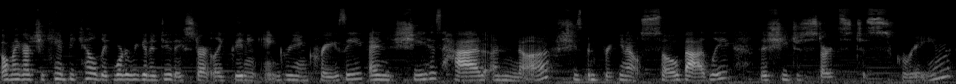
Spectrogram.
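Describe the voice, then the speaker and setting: Excitable young woman gushing about books. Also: mid-range voice. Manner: excitable, heavy use of "like". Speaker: book vlogger. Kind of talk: casual book recap.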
